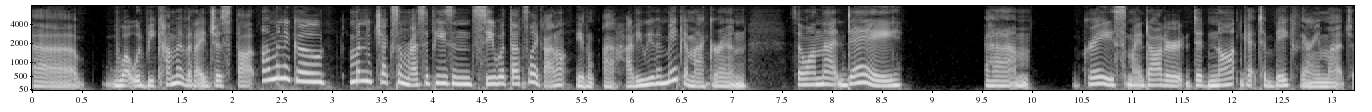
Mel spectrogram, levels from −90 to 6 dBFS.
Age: 30-49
